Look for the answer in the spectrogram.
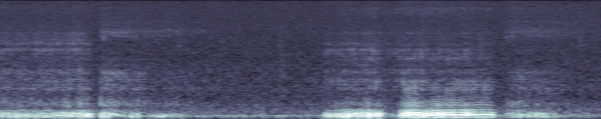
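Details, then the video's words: Puppy asleep snoring like a person, low guttural rasping breaths in several bursts, the last one loud and sustained for about a second, with quiet pauses between. "The Puppy That Snores Like a Human!"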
